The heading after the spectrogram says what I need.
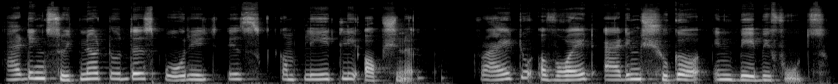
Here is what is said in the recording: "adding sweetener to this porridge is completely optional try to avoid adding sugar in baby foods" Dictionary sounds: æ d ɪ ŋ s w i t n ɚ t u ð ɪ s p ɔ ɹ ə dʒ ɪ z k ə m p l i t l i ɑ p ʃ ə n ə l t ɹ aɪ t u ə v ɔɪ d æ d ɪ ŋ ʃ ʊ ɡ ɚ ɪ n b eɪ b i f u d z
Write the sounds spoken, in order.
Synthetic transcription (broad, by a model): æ d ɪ ŋ s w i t n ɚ t u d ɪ s p ɔ ɹ ə dʒ ɪ z k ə m p l i t l i ɑ p ʃ ə n ə l t ɹ aɪ t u ə v ɔɪ d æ d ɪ ŋ ʃ ʊ ɡ ɚ ɪ n b eɪ b i f u d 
